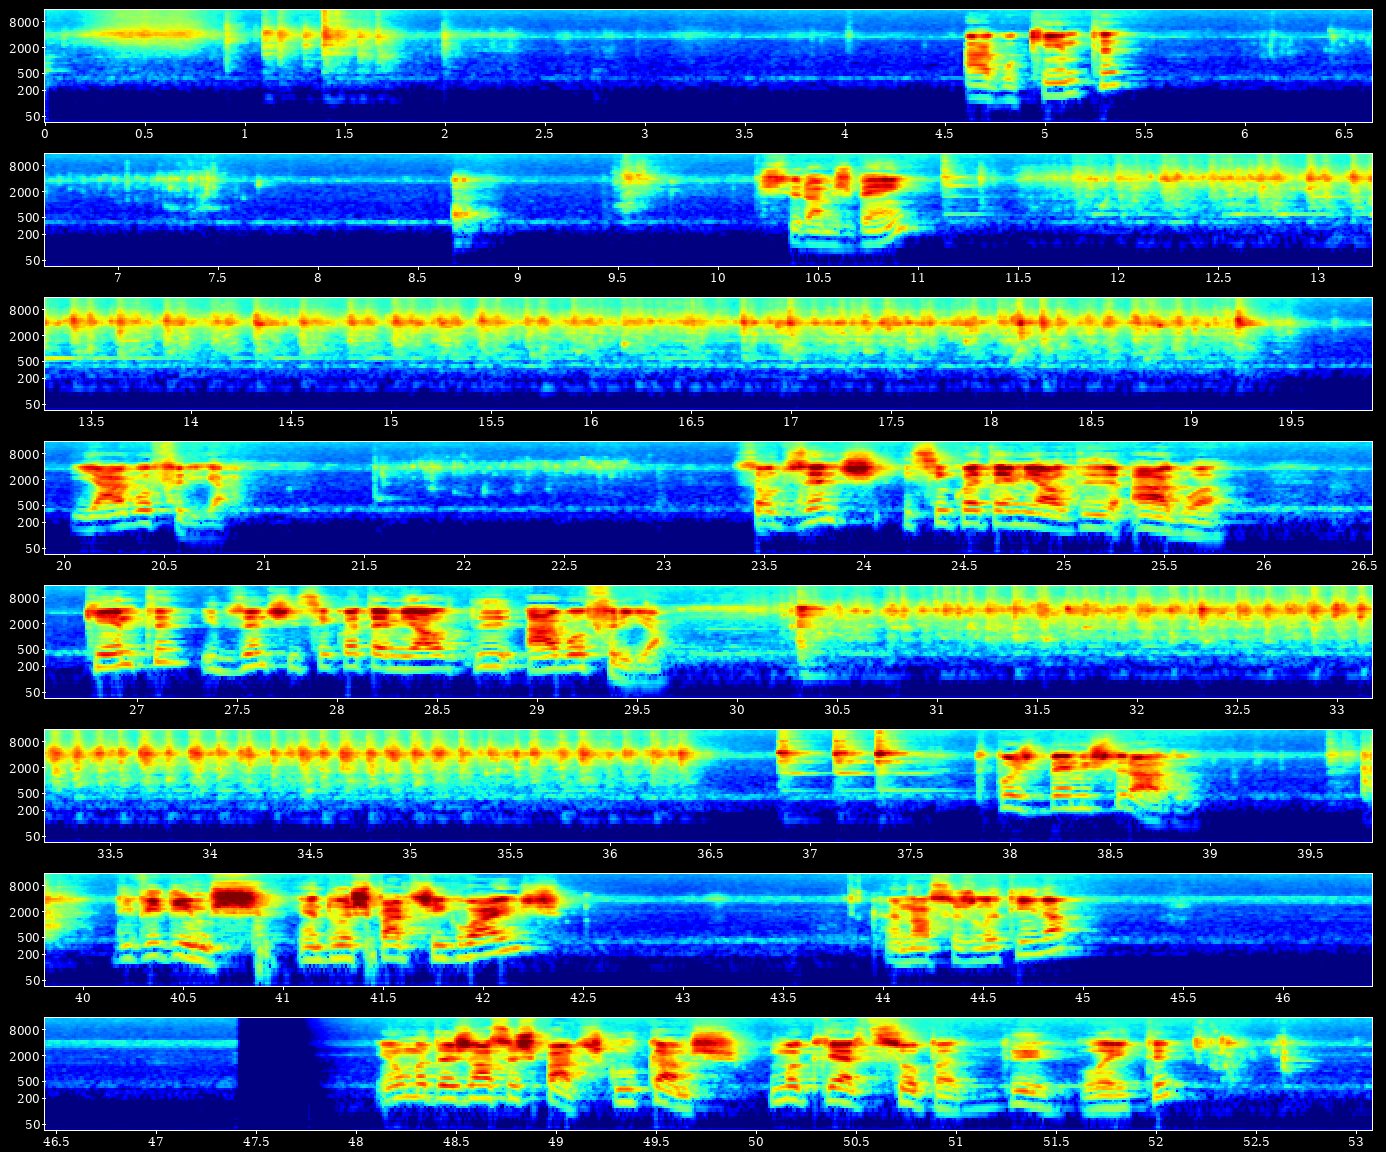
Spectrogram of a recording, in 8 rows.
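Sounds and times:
whisk ticking against glass bowl: 11.1s - 19.5s, 30.4s - 37.6s.

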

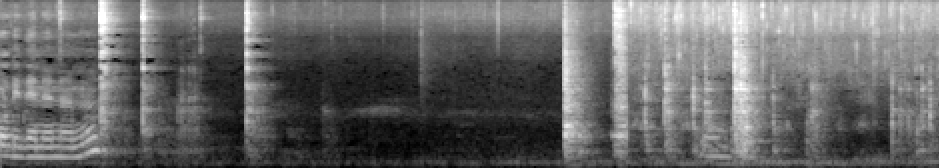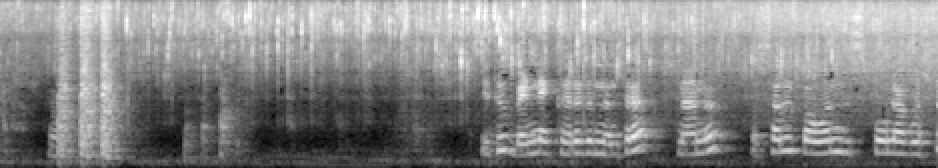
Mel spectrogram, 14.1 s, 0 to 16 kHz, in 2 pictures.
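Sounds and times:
spoon scraping pan: 4.6s - 9.0s
butter sizzling in pan: 4.6s - 14.0s.

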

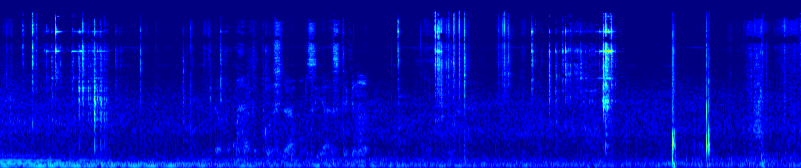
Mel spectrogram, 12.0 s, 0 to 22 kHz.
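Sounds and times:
metal pushrods clinking: 0.4s - 2.2s, 5.9s - 9.4s.

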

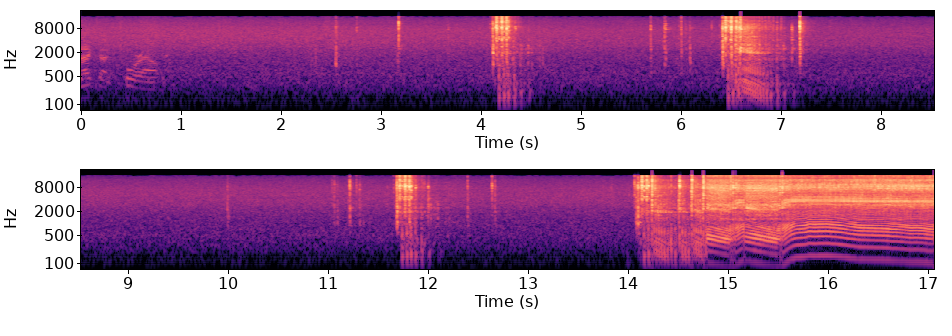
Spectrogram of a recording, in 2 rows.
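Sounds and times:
chainsaw starter cord pulls: 4.1s - 4.6s, 5.7s - 7.3s, 11.1s - 12.2s, 14.1s - 17.0s.

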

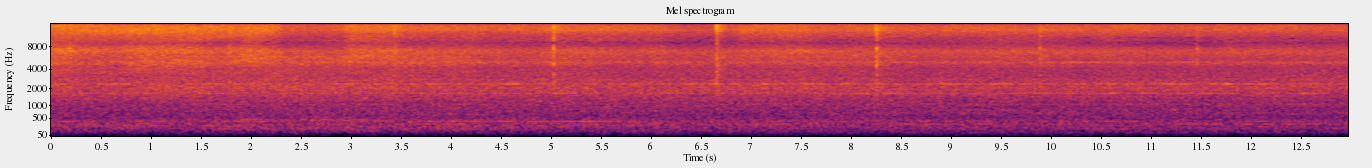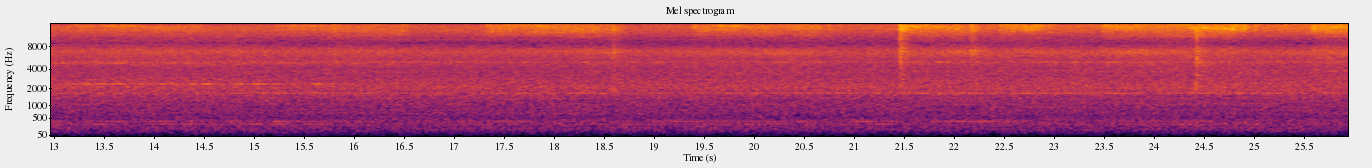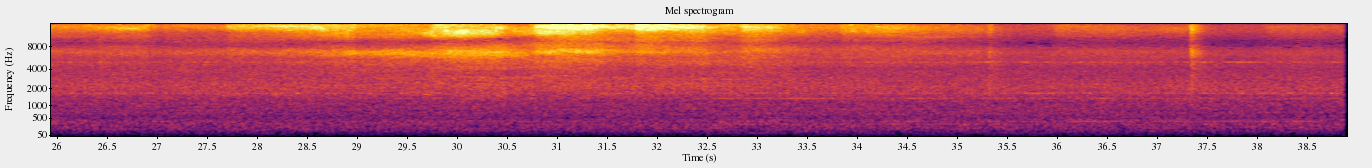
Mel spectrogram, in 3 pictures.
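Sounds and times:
loud high hiss: 0.0s - 11.1s, 19.4s - 38.9s
coating machinery running: 0.0s - 38.9s.

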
